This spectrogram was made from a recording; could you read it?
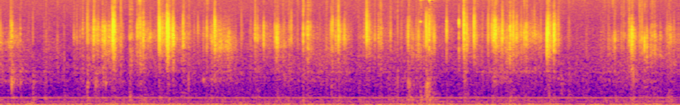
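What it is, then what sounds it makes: Steel balls clinking. Fingertips and nails rattle and clink a pile of small solid steel pachinko balls together on black velvet. The result is a quiet, continuous patter of bright metallic ticks and short clinks with very little ring, over a faint steady low hum.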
